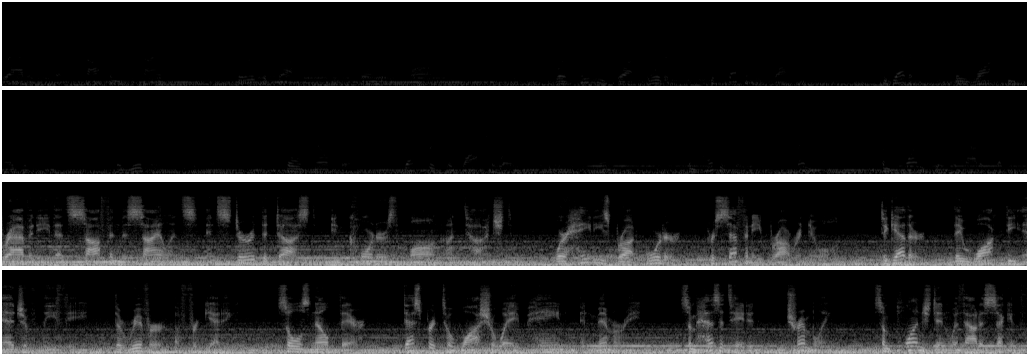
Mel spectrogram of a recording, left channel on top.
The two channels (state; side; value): quieter; left; 39.8 dB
